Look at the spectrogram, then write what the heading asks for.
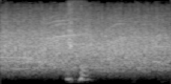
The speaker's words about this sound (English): Okay, we'll go with that. An applause.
